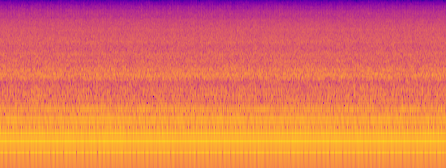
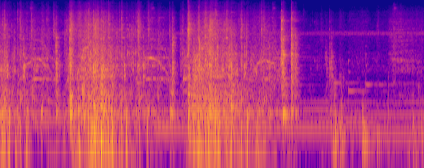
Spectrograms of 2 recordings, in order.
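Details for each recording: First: Walmart Hyper Tough push mower that wouldn't start, with compression and spark confirmed: after the carburetor was cleaned, the small single-cylinder engine holds a steady, even drone with no surging or sputtering. Normal running. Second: Walmart Hyper Tough push mower with good-looking fuel: several hard recoil pulls that never catch; starting fluid made it pop, confirming compression and spark, so the no-start is a fuel issue traced to the carburetor.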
